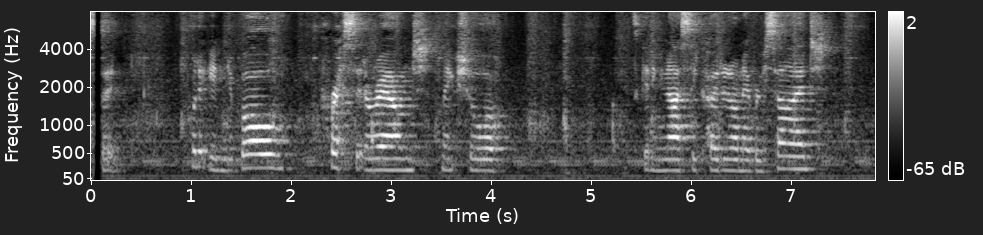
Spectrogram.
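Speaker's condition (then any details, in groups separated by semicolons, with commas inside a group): No condition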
